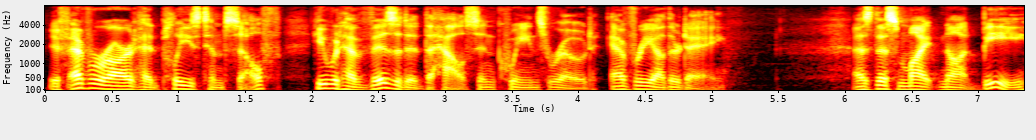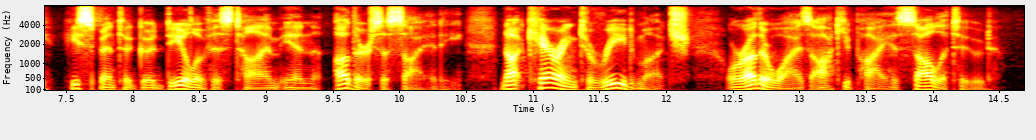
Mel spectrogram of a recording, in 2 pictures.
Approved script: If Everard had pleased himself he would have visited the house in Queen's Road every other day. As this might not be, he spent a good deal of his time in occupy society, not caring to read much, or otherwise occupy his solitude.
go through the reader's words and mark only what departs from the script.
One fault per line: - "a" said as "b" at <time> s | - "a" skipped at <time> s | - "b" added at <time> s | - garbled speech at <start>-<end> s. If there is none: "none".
- "occupy" said as "other" at 9.5 s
